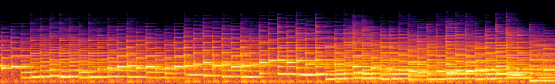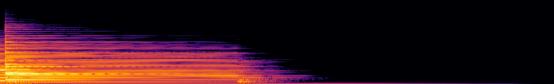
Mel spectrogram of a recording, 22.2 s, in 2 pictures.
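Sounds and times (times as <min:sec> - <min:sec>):
piano: 0:00.0 - 0:17.2.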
